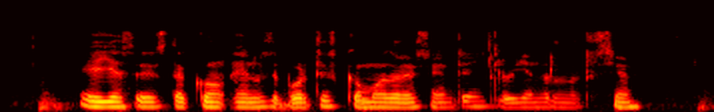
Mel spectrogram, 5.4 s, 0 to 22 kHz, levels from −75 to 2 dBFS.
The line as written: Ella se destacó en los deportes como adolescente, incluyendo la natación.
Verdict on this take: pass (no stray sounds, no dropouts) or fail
pass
